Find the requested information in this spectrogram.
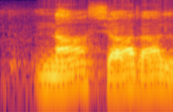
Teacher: जीवा की नोक जब ऊपर के दांतों की पंक्ति के सामने वाले दांत के ऊपरी हिस्से से संपर्क में आकर वायु के प्रवाह को अवरुद्ध करते हैं, रोक देती है, तो ऐसे उच्चारण स्थान को वर्तस्य कहते हैं।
